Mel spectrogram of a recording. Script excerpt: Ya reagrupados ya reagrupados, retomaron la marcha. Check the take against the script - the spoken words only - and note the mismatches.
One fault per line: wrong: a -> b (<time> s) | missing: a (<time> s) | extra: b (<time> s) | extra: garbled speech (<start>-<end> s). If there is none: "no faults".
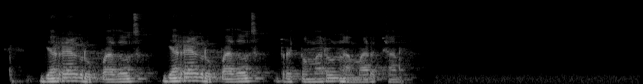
no faults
